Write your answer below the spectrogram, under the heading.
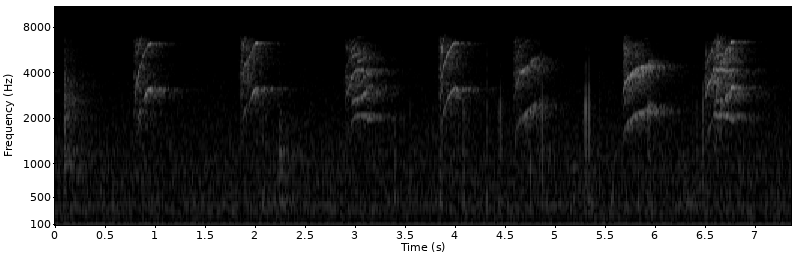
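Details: Young white Syrian canaries in Saudi Arabia giving a run of seven or eight clear, high harmonic chirps, roughly one per second, each beginning with a quick upward sweep, plus a few faint clicks between notes and low background hum.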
